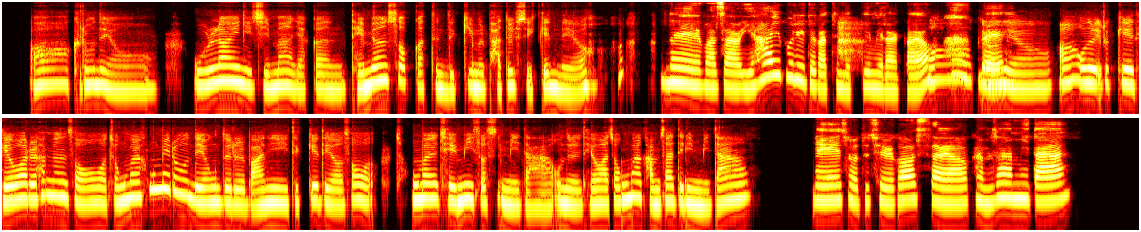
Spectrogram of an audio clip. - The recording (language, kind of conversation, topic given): Korean, podcast, 온라인 학습은 학교 수업과 어떤 점에서 가장 다르나요?
- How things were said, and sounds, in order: laugh; tapping; laugh; other background noise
